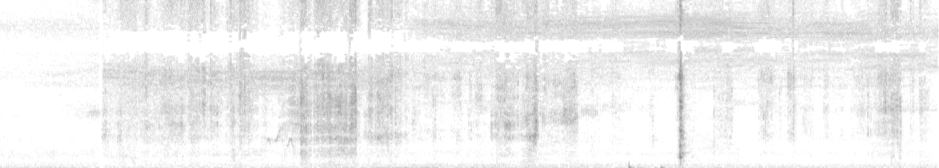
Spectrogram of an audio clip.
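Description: Faint rustling and scraping of fig leaves close to the microphone, with low handling rumble and a few sharp knocks a little past halfway.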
